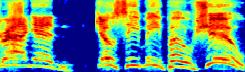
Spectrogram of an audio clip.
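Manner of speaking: shouting in goblin voice. Voicing a little goblin yelling at a dragon: goblin yelling. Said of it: "but I'll be yelling".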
